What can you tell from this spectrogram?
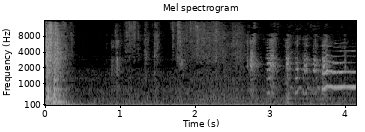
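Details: Cats in a nine-cat home chatter at a new feather toy, with soft clicking sounds followed by a short, clear chirping mew in a quiet room.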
